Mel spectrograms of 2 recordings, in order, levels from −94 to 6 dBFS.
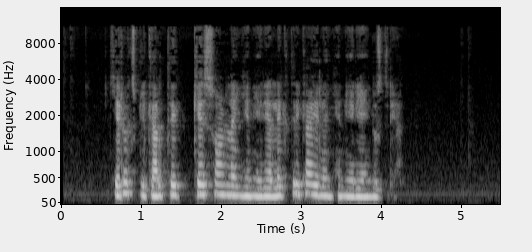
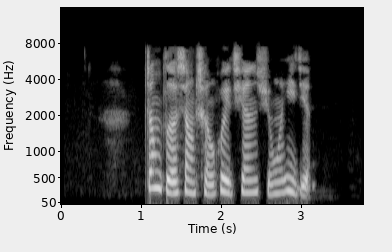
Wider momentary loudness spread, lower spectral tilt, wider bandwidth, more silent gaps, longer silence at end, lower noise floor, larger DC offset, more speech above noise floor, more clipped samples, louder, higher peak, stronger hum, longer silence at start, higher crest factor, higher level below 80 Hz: second, 5 LU vs 9 LU; first, -7.5 dB/octave vs -3 dB/octave; first, 11.5 kHz vs 7.8 kHz; neither; first, 1.5 s vs 0.65 s; second, -65 dBFS vs -74 dBFS; neither; second, 45 dB vs 58 dB; neither; second, -22 LUFS vs -17 LUFS; about the same, -4 dBFS vs -2 dBFS; neither; second, 0.65 s vs 1.1 s; about the same, 18 dB vs 18 dB; about the same, -58 dBFS vs -62 dBFS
